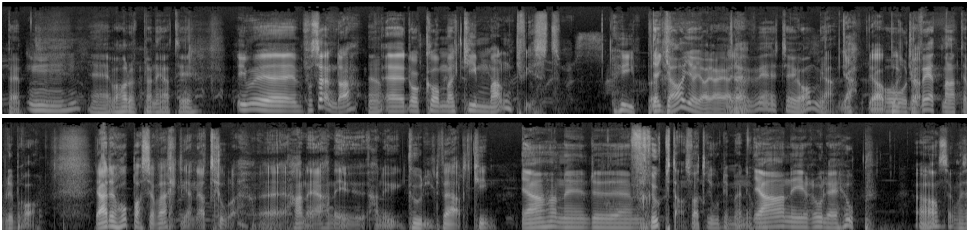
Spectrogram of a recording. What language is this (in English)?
Swedish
